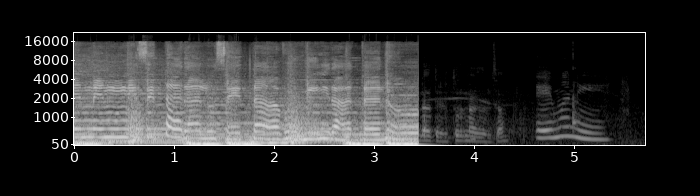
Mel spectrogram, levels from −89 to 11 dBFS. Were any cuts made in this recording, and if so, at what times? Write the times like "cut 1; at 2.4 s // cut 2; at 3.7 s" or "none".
cut 1; at 3.5 s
